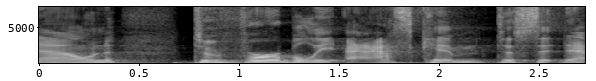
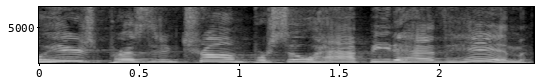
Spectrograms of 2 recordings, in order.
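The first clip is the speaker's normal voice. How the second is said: overly eager, supplicating, slightly too high pitch; 9 semitones higher than usual. Showing how he sounded before advising a lower tonality, imitating a bit too high, supplicative. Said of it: "a little bit too high".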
